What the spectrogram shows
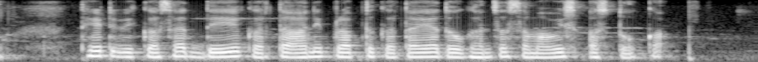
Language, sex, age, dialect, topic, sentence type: Marathi, female, 31-35, Standard Marathi, banking, statement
